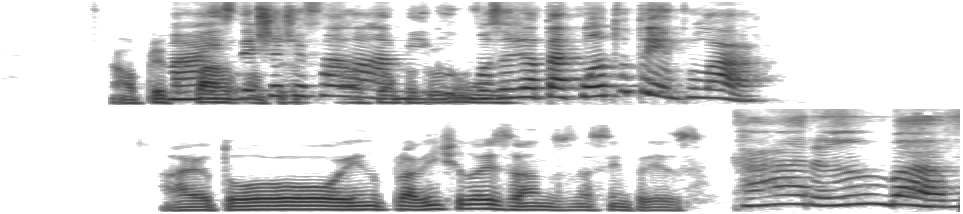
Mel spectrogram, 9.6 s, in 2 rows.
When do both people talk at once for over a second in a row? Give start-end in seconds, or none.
0.8-2.6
